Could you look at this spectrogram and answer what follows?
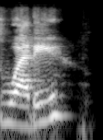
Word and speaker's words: Weddy: Next, we have Shauna, and I believe your last name is pronounced Weedy, is that correct? It's Weddy. Weddy, okay, so close.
